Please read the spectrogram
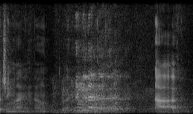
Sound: audience laughing

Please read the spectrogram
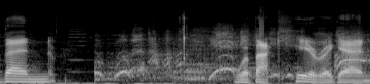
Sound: guffawing

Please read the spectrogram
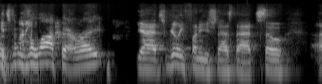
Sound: laughing

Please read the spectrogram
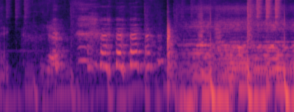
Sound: woman laughing; upbeat music

